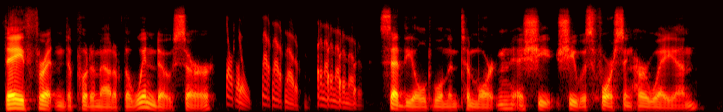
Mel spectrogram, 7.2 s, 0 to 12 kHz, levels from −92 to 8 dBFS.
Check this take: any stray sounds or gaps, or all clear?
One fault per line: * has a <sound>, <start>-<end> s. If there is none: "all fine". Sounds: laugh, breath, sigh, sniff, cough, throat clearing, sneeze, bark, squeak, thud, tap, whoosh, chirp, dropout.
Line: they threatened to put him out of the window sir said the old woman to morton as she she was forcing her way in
* has a chirp, 2.3-3.7 s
